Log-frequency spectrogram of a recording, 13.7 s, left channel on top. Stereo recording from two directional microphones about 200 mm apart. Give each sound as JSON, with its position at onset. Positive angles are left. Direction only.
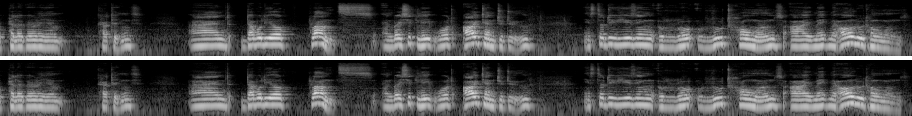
{"t": 0.1, "sound": "speech", "side_deg": -5}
